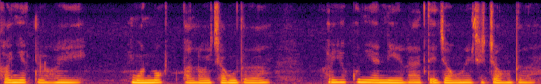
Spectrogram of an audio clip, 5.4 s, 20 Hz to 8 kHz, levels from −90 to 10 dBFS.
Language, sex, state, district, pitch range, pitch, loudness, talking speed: Wancho, female, Arunachal Pradesh, Longding, 205-215 Hz, 210 Hz, -13 LUFS, 200 wpm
